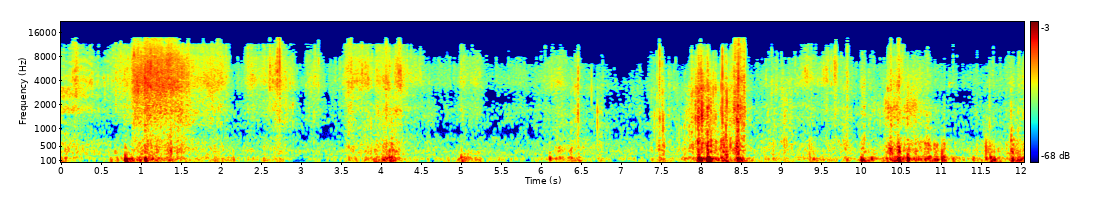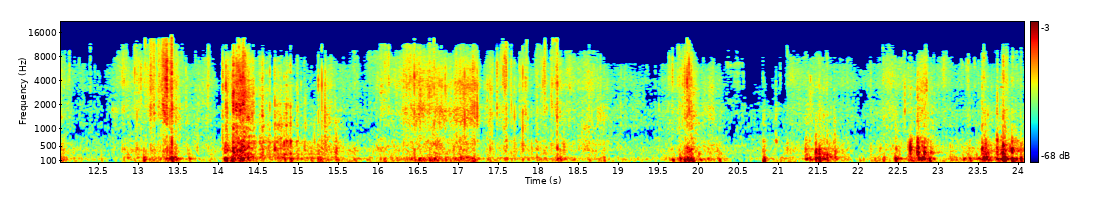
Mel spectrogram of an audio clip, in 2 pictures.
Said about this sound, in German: Jetzt müssen wir gleich schnell das Geschenk auspacken.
